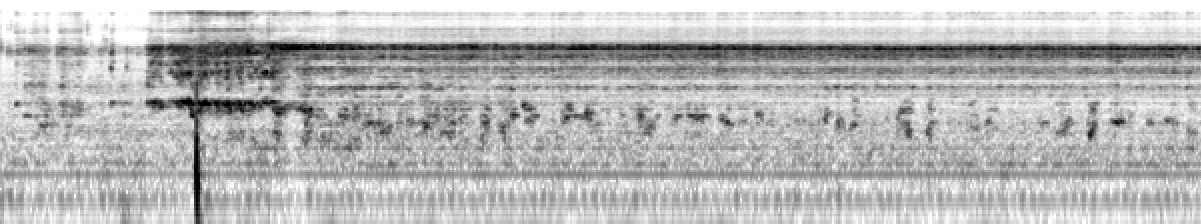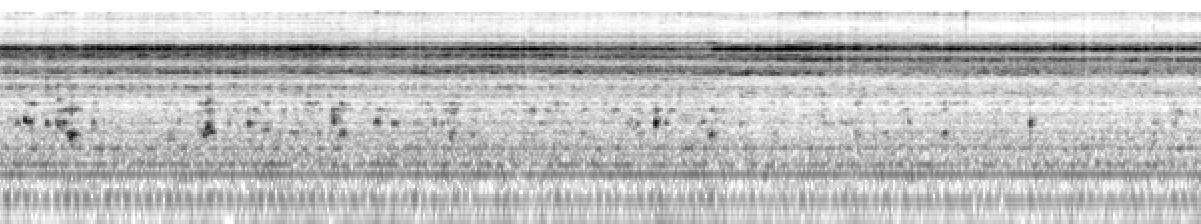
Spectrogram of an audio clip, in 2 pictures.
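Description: Keurig single-cup coffee maker brewing: a click about a second in, then steady hissing with trickling and gurgling as the coffee streams into a ceramic mug.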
